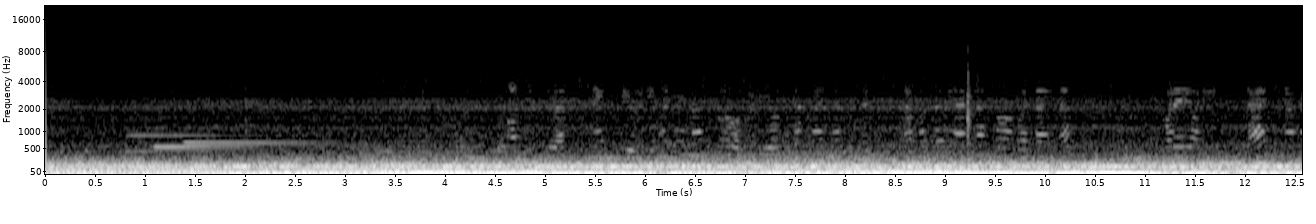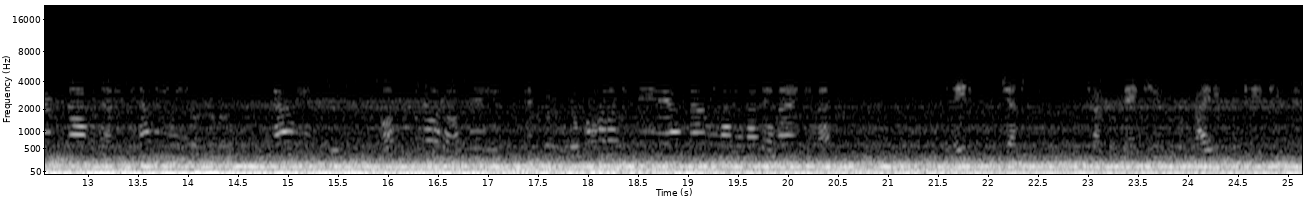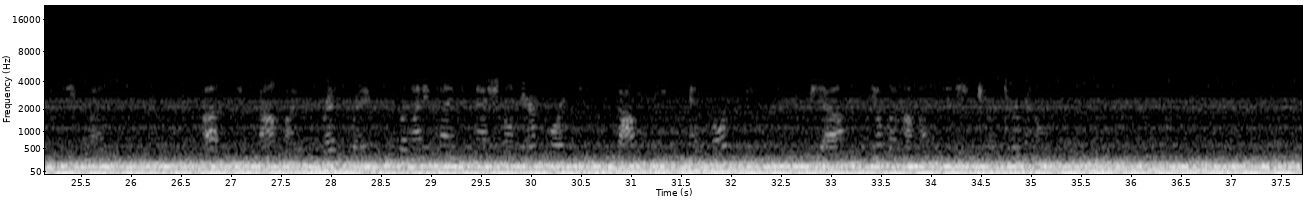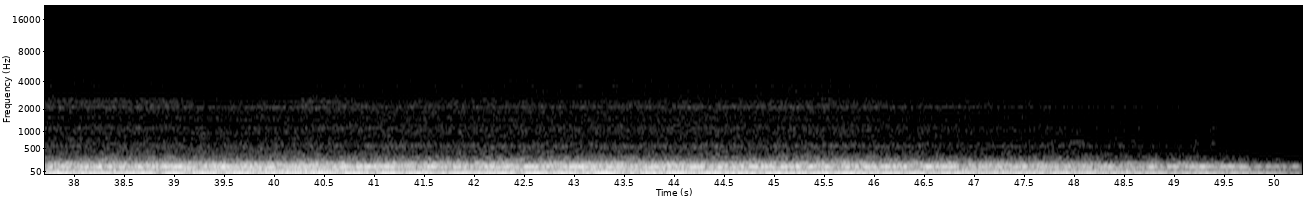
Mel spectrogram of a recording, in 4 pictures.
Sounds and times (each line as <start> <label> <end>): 0.8 announcement outside 2.8
4.5 announcement outside 10.3
11.2 announcement outside 15.3
15.9 announcement outside 20.5
23.0 announcement outside 25.8
26.7 announcement outside 35.3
